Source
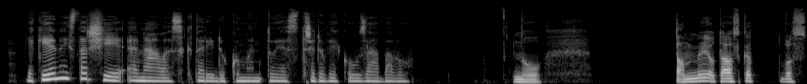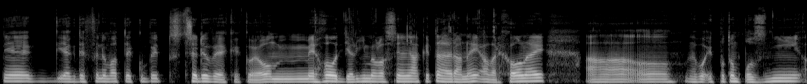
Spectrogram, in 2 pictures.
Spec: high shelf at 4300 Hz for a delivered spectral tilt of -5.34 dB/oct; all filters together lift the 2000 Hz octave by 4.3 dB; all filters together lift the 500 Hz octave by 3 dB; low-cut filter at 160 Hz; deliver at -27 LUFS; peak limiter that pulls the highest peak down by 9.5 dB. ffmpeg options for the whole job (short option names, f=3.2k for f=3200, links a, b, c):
-af "highpass=160,equalizer=f=500:t=o:g=3.5,equalizer=f=2k:t=o:g=7,highshelf=f=4.3k:g=-8.5,volume=-1.5dB,alimiter=limit=-14.5dB:level=0:latency=1"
